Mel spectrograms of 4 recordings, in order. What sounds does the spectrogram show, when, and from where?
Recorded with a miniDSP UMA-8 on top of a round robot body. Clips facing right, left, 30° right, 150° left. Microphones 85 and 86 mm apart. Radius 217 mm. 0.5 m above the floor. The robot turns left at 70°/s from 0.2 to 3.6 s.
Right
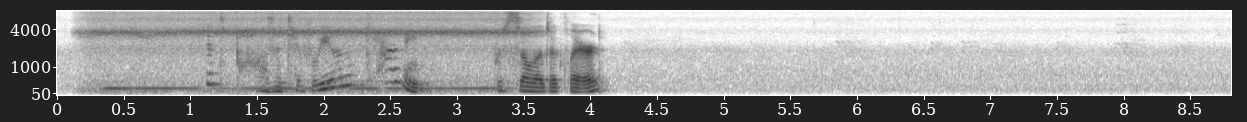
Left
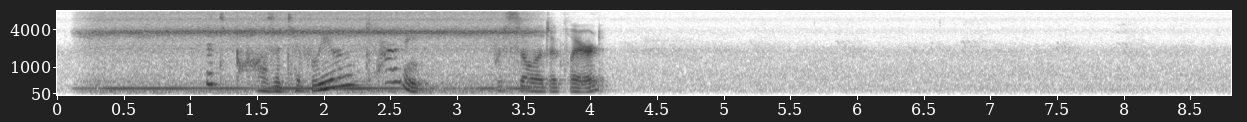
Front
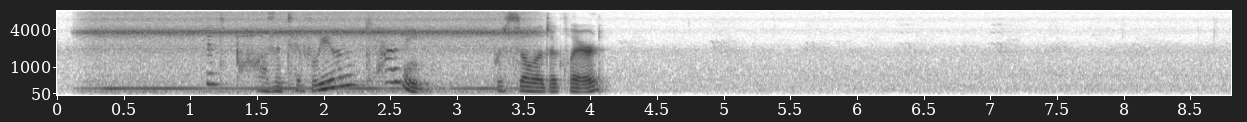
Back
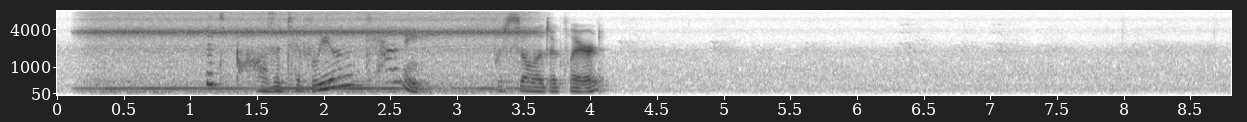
1.1 s a woman speaking: 125° left, 0.6 m; by 4.2 s 50° right, 0.6 m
